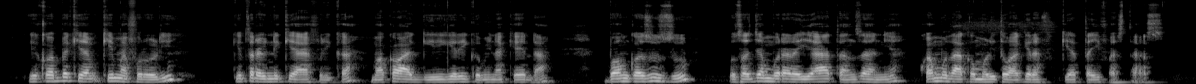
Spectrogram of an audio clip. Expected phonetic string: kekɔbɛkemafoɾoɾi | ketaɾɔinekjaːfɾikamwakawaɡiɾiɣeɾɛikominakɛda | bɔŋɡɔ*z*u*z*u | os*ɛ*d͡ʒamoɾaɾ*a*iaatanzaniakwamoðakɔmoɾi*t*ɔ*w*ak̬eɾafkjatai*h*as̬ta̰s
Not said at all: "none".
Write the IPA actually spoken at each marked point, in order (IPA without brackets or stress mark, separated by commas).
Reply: z, z, a, a, t, w, f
